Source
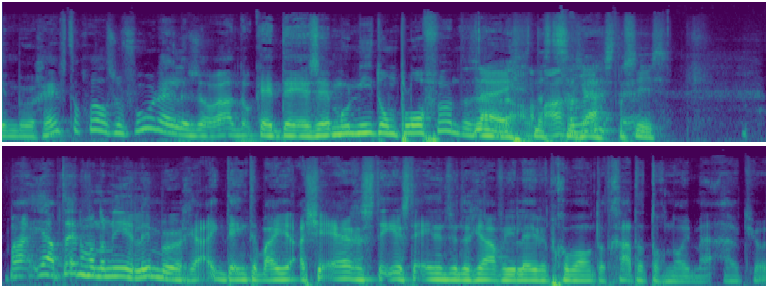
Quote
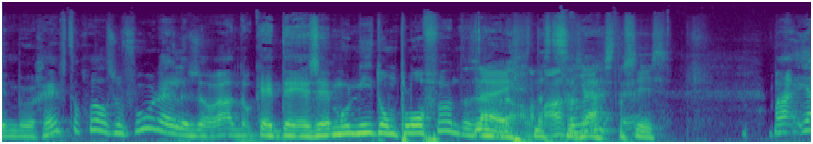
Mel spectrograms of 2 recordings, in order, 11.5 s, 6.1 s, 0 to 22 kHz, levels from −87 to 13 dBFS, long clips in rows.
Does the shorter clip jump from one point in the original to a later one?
no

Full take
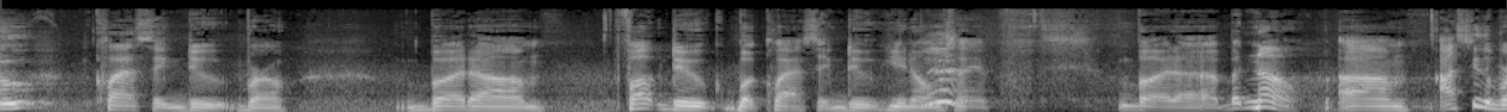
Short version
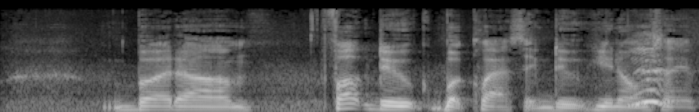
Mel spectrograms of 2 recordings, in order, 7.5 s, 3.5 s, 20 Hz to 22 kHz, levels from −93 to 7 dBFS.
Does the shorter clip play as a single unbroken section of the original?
yes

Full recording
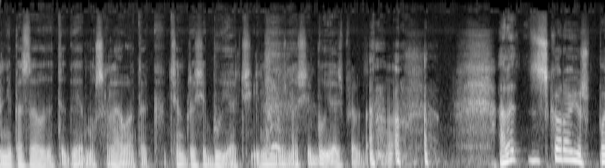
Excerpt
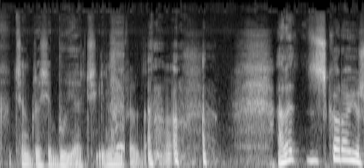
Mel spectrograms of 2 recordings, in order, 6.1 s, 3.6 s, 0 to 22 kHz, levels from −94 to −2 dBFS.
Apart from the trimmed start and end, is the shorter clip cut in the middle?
yes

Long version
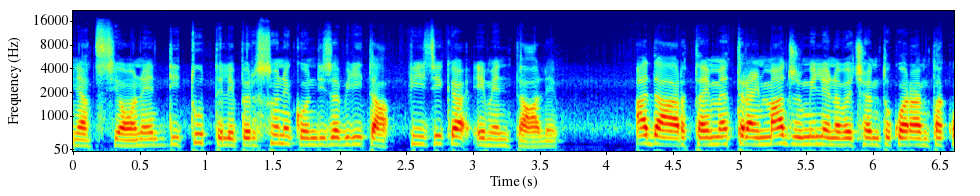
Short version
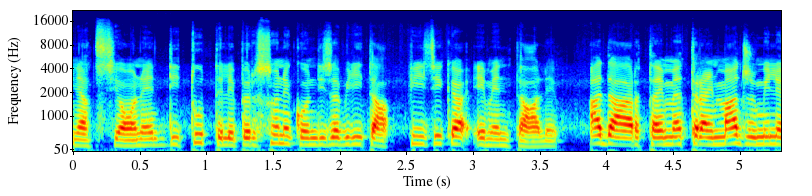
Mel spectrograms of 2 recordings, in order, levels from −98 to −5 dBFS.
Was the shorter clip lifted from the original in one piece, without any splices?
no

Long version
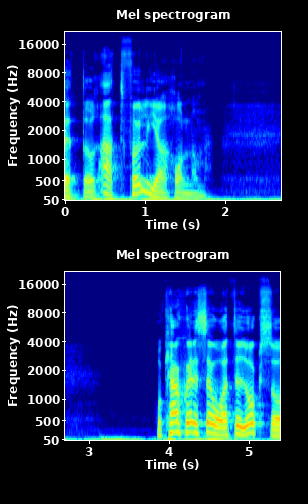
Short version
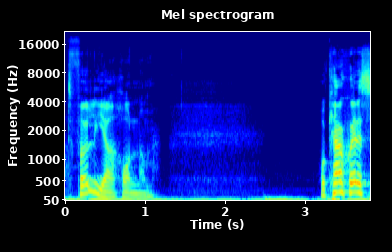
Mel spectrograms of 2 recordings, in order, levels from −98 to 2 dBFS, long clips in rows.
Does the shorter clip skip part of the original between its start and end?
no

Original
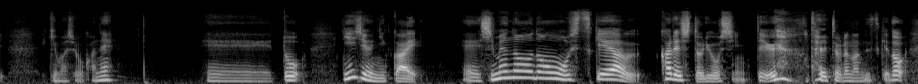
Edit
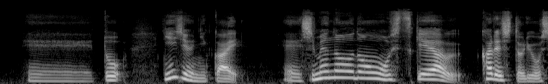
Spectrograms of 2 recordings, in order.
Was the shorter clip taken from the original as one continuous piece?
yes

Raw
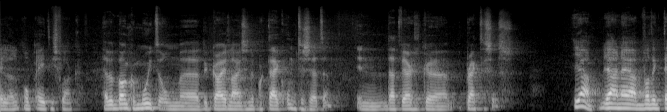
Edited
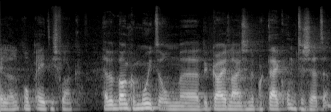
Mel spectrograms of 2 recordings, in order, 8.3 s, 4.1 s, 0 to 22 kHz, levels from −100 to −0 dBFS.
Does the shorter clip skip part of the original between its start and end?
no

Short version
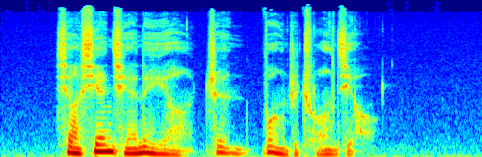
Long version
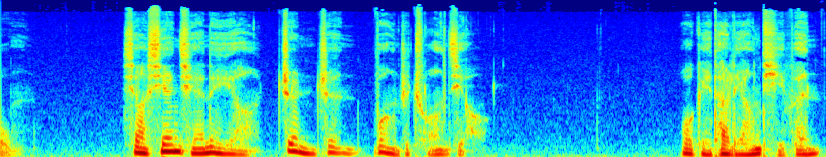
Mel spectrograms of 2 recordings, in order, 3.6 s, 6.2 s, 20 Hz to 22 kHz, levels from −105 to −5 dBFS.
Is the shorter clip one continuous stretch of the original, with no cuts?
no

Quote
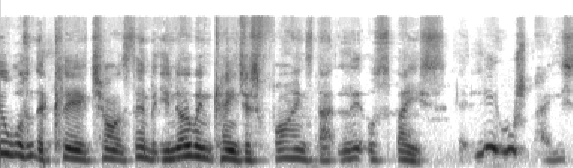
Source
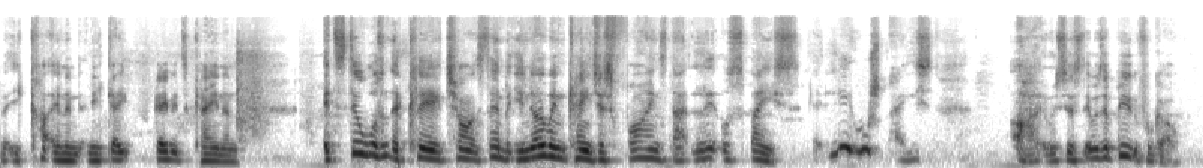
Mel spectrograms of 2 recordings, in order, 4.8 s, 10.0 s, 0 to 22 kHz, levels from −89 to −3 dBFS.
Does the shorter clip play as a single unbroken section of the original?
yes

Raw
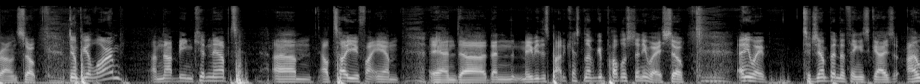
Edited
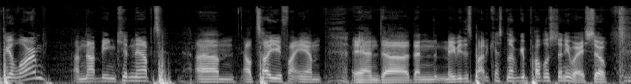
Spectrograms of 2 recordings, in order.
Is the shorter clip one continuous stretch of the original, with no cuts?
yes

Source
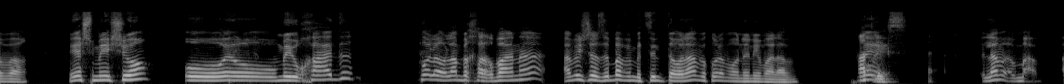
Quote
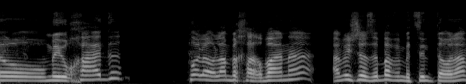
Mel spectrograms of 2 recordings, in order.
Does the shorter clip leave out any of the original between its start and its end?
no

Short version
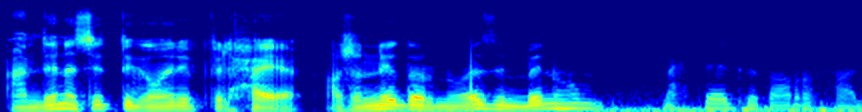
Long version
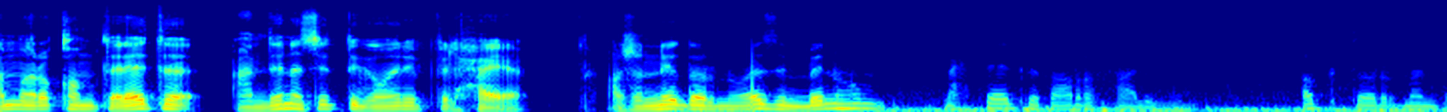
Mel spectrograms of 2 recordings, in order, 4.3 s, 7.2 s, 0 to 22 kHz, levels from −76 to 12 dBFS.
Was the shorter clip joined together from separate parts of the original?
yes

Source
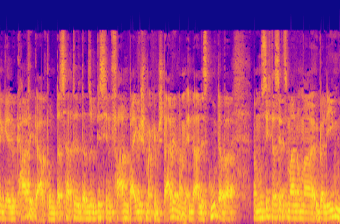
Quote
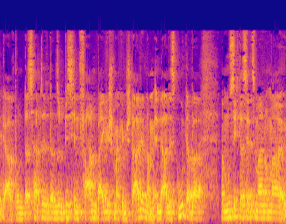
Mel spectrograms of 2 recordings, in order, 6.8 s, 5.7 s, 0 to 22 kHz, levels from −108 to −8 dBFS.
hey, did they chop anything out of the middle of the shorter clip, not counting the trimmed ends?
no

